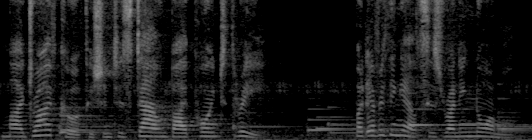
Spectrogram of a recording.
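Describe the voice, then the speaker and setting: Woman doing calm android lady from a game, flat formal manner, long reverb, music behind. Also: fairly high pitch, natural voice. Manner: measured, formal, emotionless. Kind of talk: English video game voice acting.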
